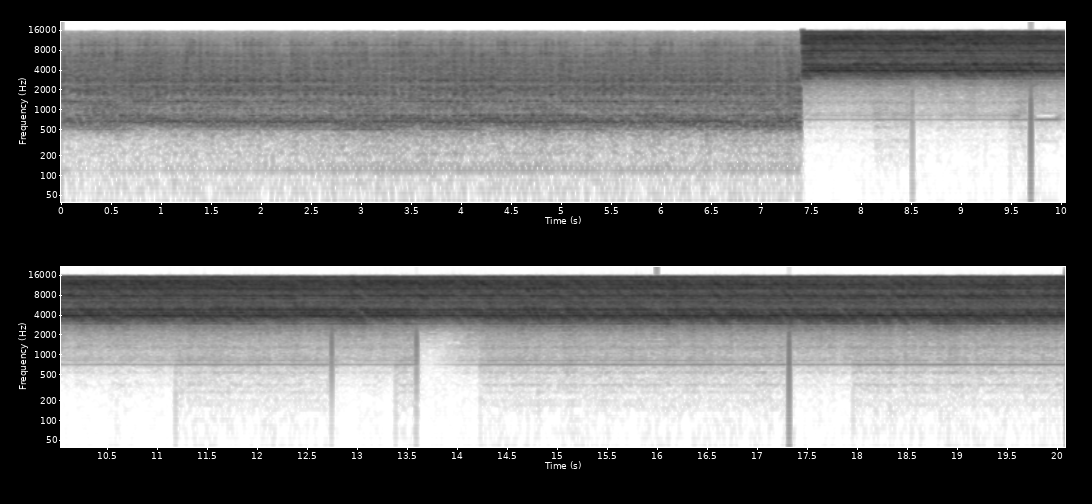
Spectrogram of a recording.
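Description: Milling machine running with an end mill skimming the rough face of a cast-iron casting: a steady, continuous cutting noise. About seven seconds in the sound abruptly turns thinner and hissier, with a thin steady tone and a few faint clicks.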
